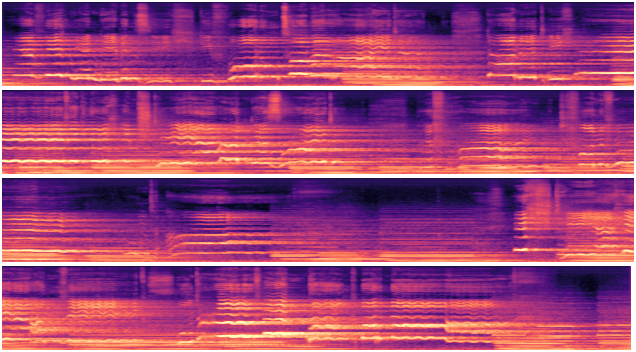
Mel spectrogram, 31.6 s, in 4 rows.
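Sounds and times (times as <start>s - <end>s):
soprano singing recitative: 0.2s - 19.9s, 22.2s - 30.8s.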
